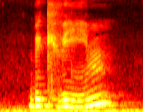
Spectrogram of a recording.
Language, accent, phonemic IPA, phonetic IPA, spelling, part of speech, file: German, Austria, /bəˈkveːm/, [bəˈkʋeːm], bequem, adjective, De-at-bequem.ogg
- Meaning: 1. comfortable, convenient 2. relaxed, easy (avoiding difficulties, effort, work) 3. suitable, fit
